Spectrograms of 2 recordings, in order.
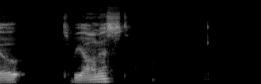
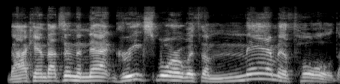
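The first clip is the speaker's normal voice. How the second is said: loud, higher call, slowing on mammoth hold; excited call; 6 semitones higher, 8 dB louder than usual. Real, not acted. Commentating Griekspoor's hold for viewers, loud excited call. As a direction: belt out the big hold like a commentator. Calling a huge service hold.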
